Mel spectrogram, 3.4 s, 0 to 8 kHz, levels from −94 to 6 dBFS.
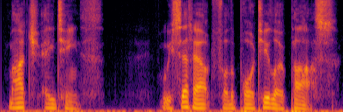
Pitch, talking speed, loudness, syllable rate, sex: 110 Hz, 140 wpm, -18 LUFS, 4.6 syllables/s, male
